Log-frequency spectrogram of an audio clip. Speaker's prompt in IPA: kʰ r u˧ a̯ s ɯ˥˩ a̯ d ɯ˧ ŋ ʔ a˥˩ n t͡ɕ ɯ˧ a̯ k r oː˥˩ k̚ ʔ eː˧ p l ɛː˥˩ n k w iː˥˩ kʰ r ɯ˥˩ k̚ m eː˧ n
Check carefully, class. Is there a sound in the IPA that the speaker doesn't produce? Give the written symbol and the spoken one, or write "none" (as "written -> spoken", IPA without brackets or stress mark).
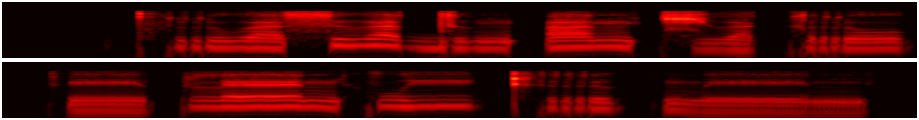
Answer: none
